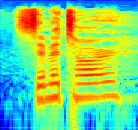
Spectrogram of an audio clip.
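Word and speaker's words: scimitar: and they've recently introduced I believe this is pronounced simitar winglets s c i m i t a r um it's technical term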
